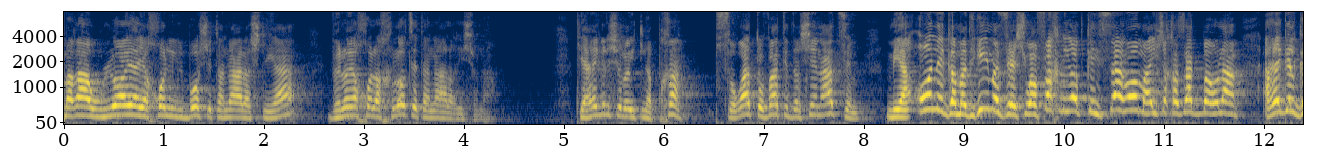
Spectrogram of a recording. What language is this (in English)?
Hebrew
